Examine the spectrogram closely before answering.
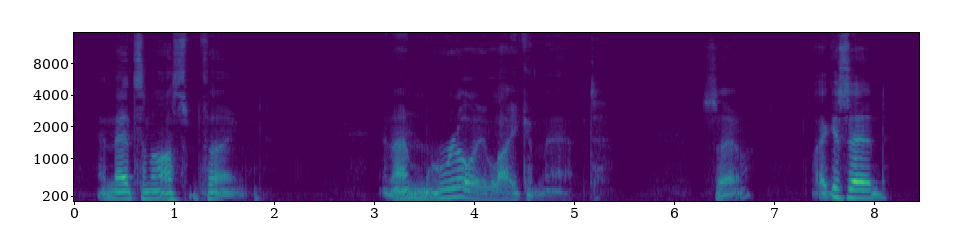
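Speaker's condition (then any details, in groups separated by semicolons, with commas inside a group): Multiple sclerosis; wheelchair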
